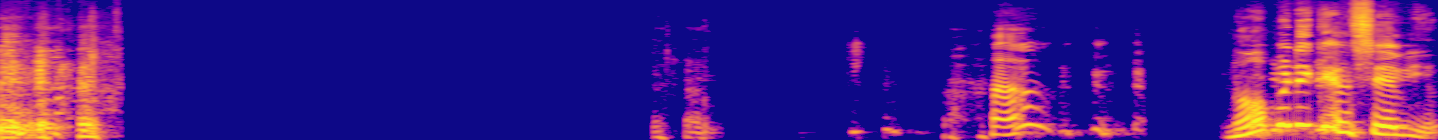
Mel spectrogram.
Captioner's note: laughs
